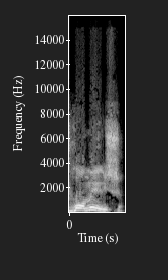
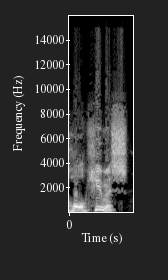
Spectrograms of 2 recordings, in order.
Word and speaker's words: Hormuz: in the straight of Hormuz or Horumus. Uh if you can't pronounce it properly, just think of it as humus.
